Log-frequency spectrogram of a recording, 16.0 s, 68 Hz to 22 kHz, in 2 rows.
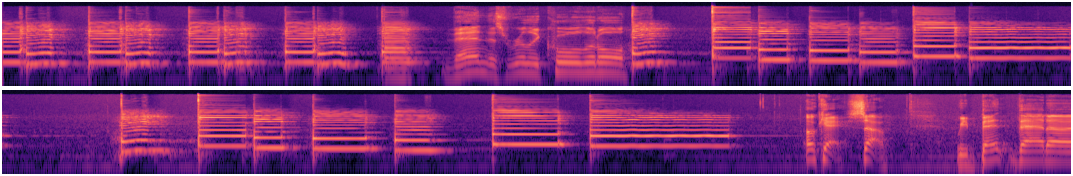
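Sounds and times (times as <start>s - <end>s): electric guitar lead lick: 0.0s - 14.0s.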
